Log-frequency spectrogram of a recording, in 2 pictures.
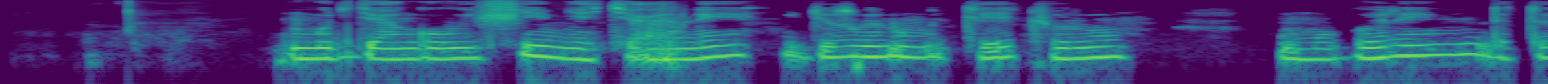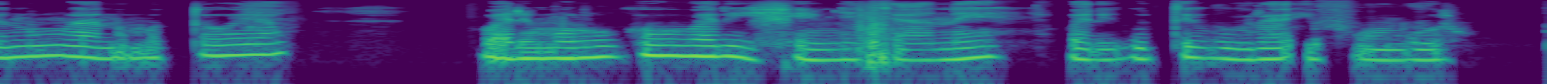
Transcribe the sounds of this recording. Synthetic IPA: umuɾɟaːŋɡo̞wiːʃiːmɲe̞caːne̞uɟuzɡwe̞numutʰe̞ːcuɾuː | muɡo̞ɾende̞t͡se̞numŋaːnamuto̞ːja | βa̰ɾimuɾuɡo̞βaɾiːʃiːmɲe̞caːne̞βaɾiɡute̞ɡuːɾaʔifuːŋɡuɾo

